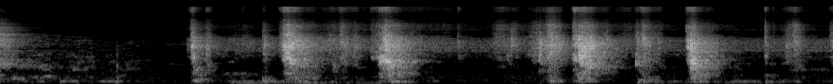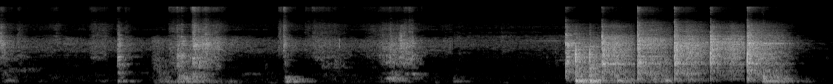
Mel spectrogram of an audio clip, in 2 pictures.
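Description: Bricks being set and knocked down into wet cement mortar: irregular knocks and scrapes of brick on brick and mortar, with a denser, louder run of knocks near the end.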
